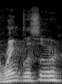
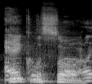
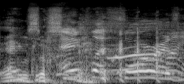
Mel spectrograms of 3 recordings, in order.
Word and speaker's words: Ankylosaurus: Do y'all know how to spell that Yeah, shit? he said Ranklosaur? Ankylosaur. Ankylosaurus, bro.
